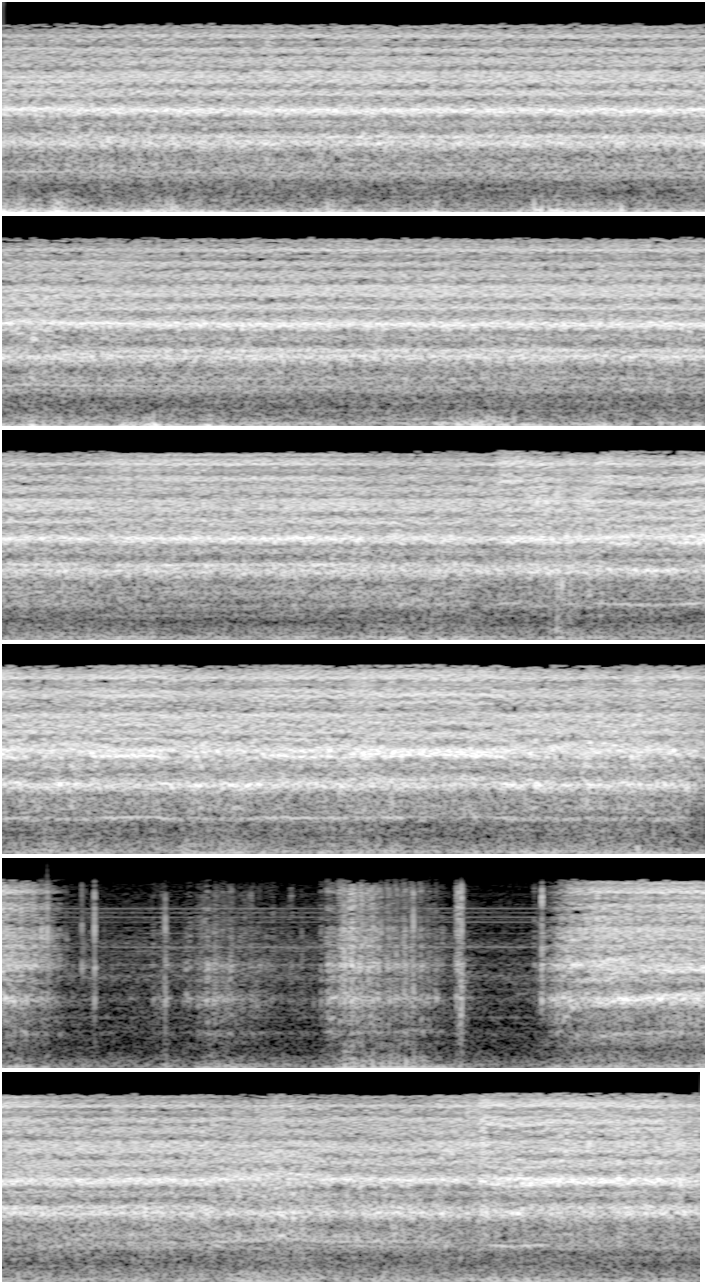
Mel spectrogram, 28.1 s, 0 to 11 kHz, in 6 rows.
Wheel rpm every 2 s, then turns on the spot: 160, 160, 160, 160, 160, 160, 160, 160, 160, 60, 20, 100, 160, 160.
20-22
